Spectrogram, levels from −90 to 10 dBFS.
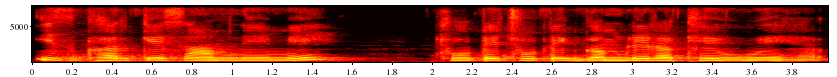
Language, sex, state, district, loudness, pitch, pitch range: Hindi, female, Chhattisgarh, Raipur, -13 LUFS, 235 Hz, 220-270 Hz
